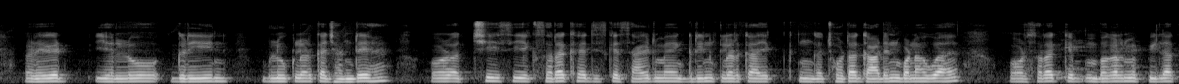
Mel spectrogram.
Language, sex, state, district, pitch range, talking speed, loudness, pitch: Hindi, male, Bihar, Sitamarhi, 140-145 Hz, 170 wpm, -18 LUFS, 145 Hz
